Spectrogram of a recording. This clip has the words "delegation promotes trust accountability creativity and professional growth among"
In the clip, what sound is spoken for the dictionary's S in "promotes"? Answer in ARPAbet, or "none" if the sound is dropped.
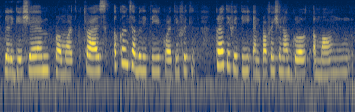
none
